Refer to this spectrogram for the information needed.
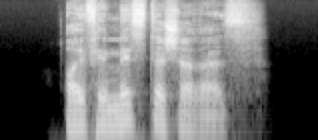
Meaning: strong/mixed nominative/accusative neuter singular comparative degree of euphemistisch
- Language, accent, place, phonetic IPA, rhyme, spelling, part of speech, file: German, Germany, Berlin, [ɔɪ̯feˈmɪstɪʃəʁəs], -ɪstɪʃəʁəs, euphemistischeres, adjective, De-euphemistischeres.ogg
